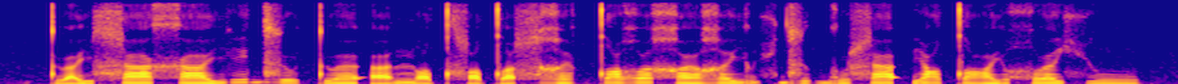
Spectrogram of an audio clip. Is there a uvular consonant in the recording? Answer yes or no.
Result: yes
